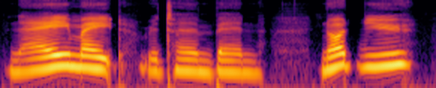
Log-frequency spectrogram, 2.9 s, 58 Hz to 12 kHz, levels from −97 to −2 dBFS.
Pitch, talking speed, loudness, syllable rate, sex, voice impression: 185 Hz, 125 wpm, -17 LUFS, 3.5 syllables/s, female, feminine, adult-like, tensed, powerful, slightly cool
